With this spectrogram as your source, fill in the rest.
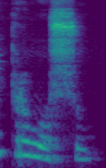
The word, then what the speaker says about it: прошу: ви доклали чимало зусиль Звертаю увагу на наголос у слові прошу не прошу це дієслово що роблю наприклад прошу прочитати казку а прошу наприклад у відповідь на Дякую говоримо прошу також Зверніть увагу на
